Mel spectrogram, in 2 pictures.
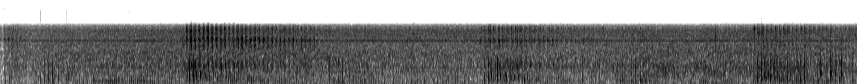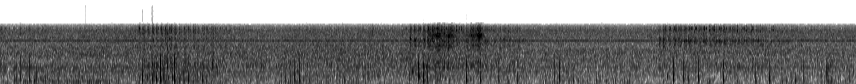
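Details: A cat snoring while purring: a steady low rumbling purr with louder noisy breaths about every three seconds.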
